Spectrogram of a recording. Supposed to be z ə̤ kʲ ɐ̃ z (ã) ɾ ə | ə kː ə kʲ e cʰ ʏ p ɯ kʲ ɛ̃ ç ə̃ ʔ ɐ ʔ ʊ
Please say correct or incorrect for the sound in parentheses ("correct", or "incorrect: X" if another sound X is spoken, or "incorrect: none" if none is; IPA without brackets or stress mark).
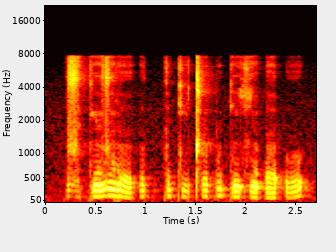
incorrect: ɐ̃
